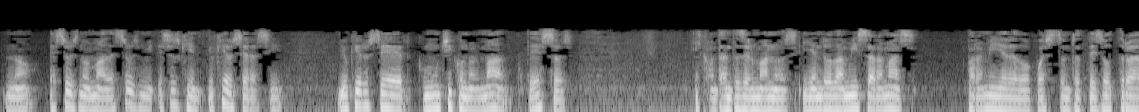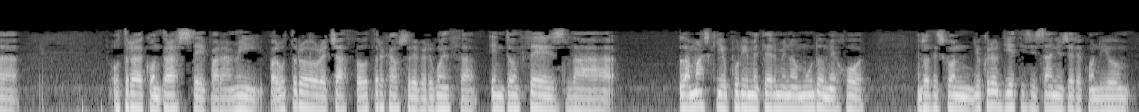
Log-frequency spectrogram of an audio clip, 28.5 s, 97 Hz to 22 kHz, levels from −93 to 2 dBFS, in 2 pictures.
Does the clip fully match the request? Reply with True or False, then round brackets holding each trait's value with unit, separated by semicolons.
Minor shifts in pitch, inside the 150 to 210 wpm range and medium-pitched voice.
False (2.2 semitones; 155 wpm; 105 Hz)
